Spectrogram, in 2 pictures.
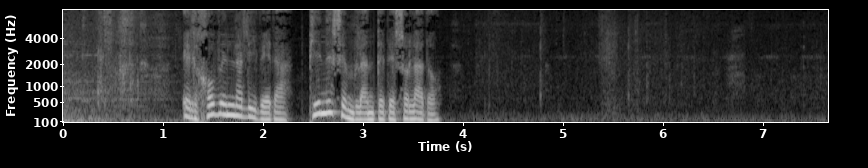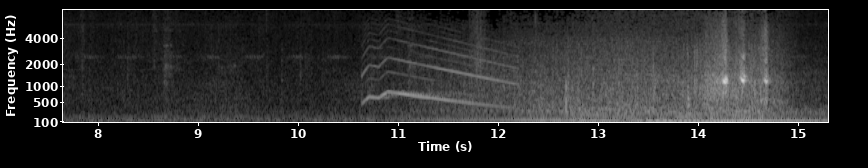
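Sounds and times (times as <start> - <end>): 
speech: 1.2 - 4.0
police car siren arriving: 10.6 - 14.7.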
